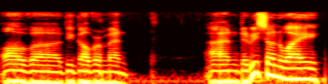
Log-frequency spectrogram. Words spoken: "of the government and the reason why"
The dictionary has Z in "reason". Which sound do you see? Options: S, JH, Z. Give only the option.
S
